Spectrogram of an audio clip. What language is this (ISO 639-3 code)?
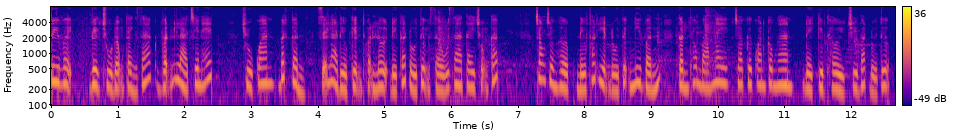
vie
